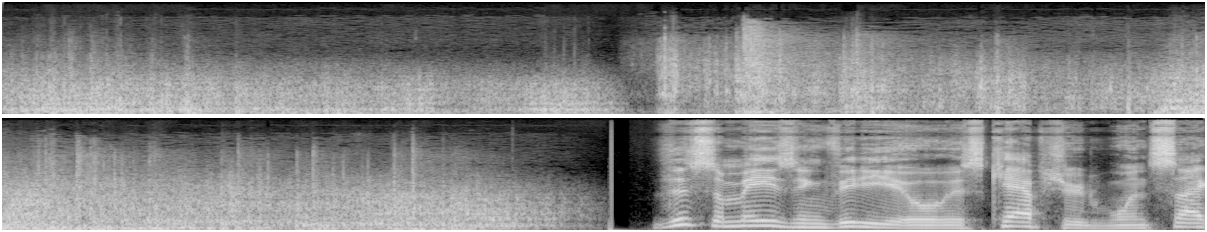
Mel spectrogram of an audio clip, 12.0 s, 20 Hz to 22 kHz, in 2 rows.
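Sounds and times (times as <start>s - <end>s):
sharp thunder crack: 0.0s - 9.0s
thunder rumbling: 0.0s - 9.1s.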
